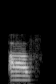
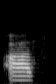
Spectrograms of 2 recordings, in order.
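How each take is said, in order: First: The vowel is long and drawn out. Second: The same.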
